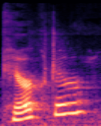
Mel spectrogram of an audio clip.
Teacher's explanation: we have first syllable stress so the care syllable is stressed and the other two syllables are shorter and have reduced vowels because it's stressed we have a clear vowel in that first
